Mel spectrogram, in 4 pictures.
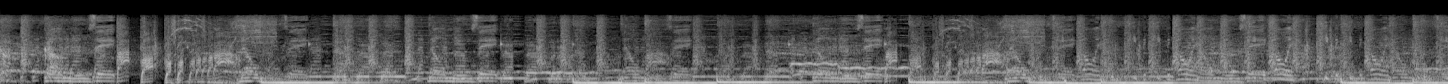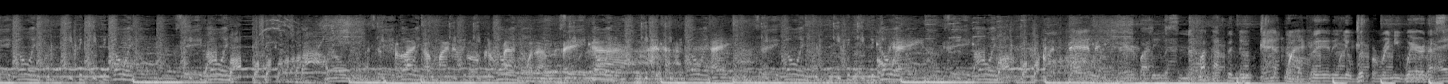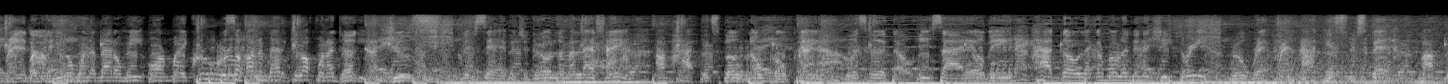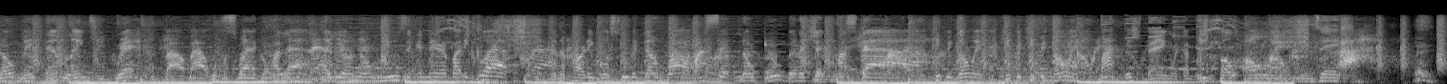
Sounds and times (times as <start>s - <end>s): Soul music: 0.0s - 57.1s
Background music: 0.0s - 57.9s
Dance music: 0.0s - 57.9s
Independent music: 0.0s - 57.9s
Ska: 0.0s - 57.9s
Tender music: 2.8s - 28.2s
Soundtrack music: 5.4s - 28.4s.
